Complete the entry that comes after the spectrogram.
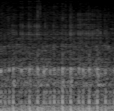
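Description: A paramotor engine runs steadily during a ground test, making a loud, close, continuous throbbing drone with no throttle changes.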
